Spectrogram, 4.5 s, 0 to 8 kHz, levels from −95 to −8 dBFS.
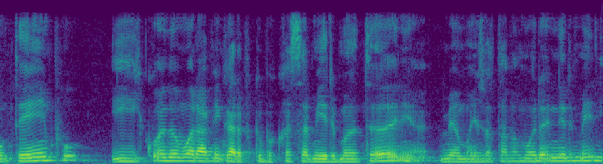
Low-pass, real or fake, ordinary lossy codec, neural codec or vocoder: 7.2 kHz; real; none; none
